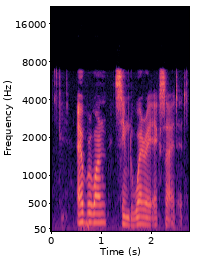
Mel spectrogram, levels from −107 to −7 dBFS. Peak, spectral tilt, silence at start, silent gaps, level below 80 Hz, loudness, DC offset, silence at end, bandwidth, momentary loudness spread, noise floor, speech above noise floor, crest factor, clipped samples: -12 dBFS; -2 dB/octave; 0.15 s; none; -68 dBFS; -33 LUFS; under 0.1%; 0.1 s; 7.4 kHz; 7 LU; -58 dBFS; 24 dB; 24 dB; under 0.1%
